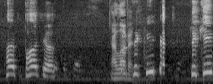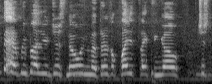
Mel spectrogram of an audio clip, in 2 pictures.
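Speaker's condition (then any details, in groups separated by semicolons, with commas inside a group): Cerebral palsy; from birth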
